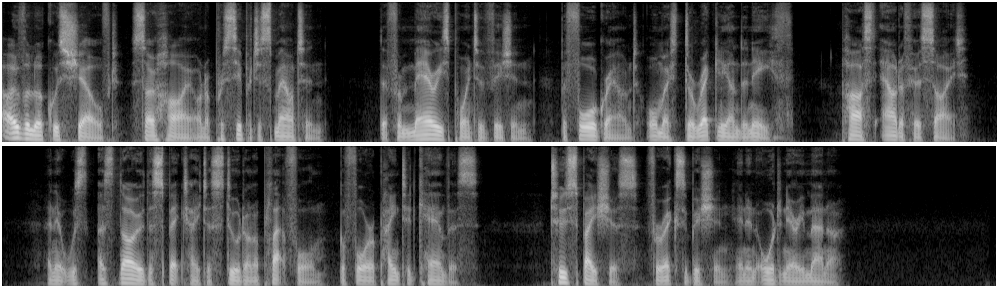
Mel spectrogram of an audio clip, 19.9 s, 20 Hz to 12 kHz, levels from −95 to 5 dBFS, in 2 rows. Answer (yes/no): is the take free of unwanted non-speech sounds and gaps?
yes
